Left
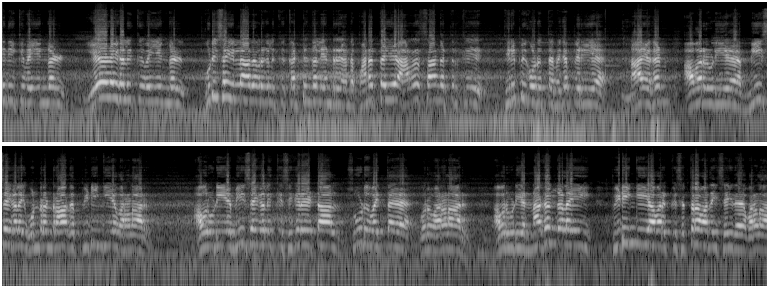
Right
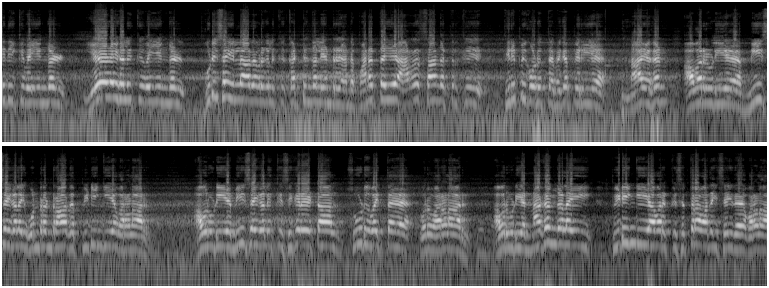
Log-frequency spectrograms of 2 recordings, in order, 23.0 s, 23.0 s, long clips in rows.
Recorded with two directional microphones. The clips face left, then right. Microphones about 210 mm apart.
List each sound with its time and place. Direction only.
0.0 s a man's voice: 15° right (ahead or behind)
